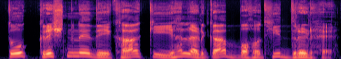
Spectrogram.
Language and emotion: Hindi, neutral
